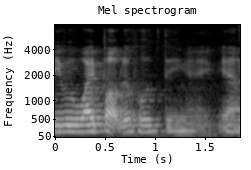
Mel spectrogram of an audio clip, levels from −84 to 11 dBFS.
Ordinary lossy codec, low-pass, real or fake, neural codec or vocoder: none; 7.2 kHz; real; none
